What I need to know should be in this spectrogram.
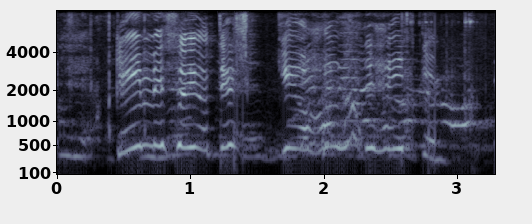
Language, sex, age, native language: Icelandic, male, 11, Icelandic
